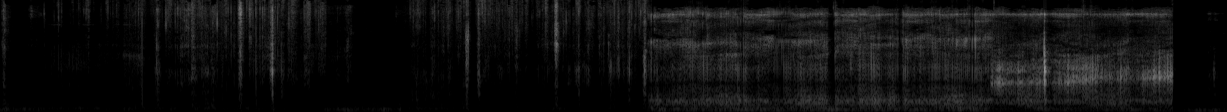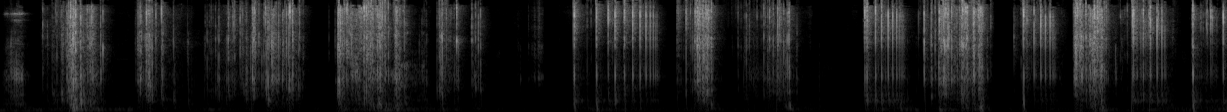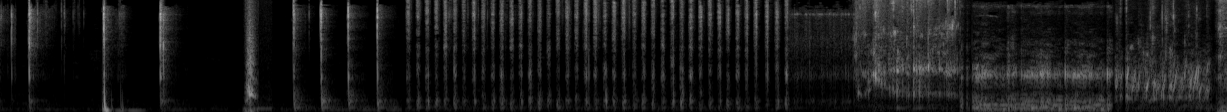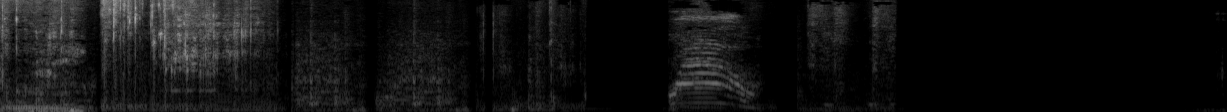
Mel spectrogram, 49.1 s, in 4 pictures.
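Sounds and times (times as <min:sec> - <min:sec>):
objects crunching and crackling: 0:00.0 - 0:06.5, 0:12.7 - 0:17.2, 0:21.4 - 0:22.3, 0:22.9 - 0:23.6.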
